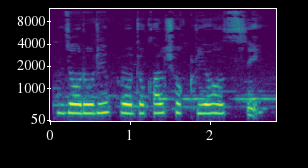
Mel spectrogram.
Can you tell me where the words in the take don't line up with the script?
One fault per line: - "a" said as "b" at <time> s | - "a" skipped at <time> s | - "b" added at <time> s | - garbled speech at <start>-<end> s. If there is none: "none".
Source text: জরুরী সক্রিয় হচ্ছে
- "প্রোটোকল" added at 0.8 s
